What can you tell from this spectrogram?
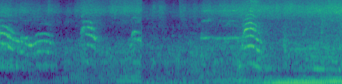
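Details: Kitten pressed against its owner's foot while being toe-massaged, mewing as if asking to continue; several quick, high, bending mews in the first four seconds, then a loud low rumbling drone takes over.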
